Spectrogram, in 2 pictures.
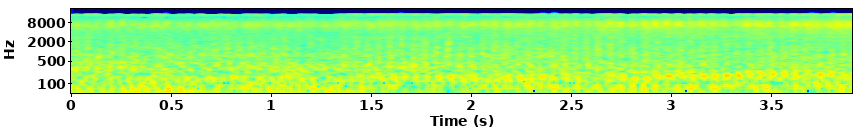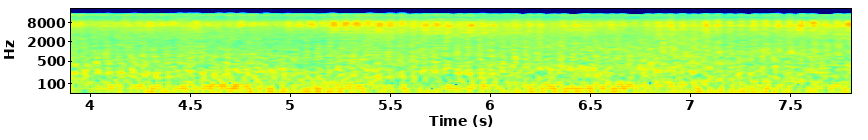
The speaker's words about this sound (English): A helicopter arrives, then hovers, and starts its slow descent.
